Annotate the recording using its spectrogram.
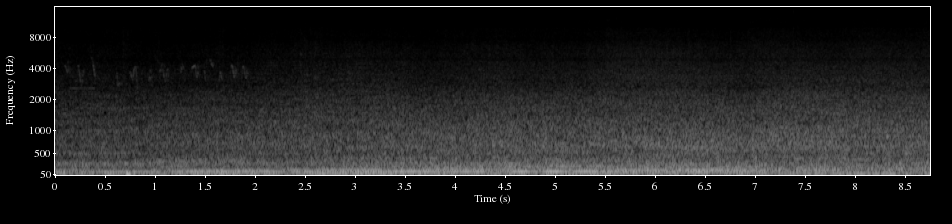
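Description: Road traffic on a street below: a steady low engine rumble that swells in the middle for a few seconds as a vehicle goes by.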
